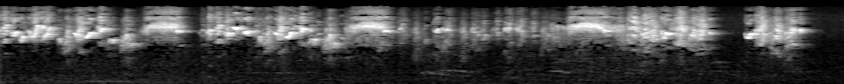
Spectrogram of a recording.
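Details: A caged lark pours out a fast, rich, chattering song of high twittering phrases, pausing briefly twice before resuming. Finding: Lark.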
